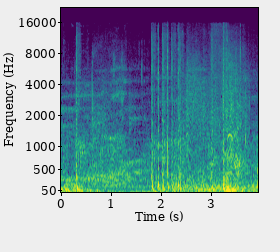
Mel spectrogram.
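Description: Rapid bursts of automatic gunfire and weapon shots ring out in a Call of Duty Exo Zombies match, loud, dense volleys that stay near and keep going, with brief gaps and harder clusters of shots, plus background game noise and a few voice sounds.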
